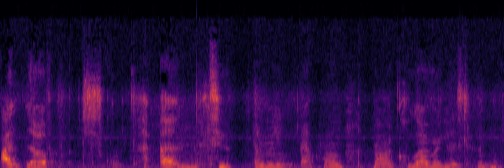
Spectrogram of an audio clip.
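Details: Girl with Sydenham's chorea, with tongue movements during speech and movement on her right side; hyperkinetic dysarthria (Sydenham's chorea).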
